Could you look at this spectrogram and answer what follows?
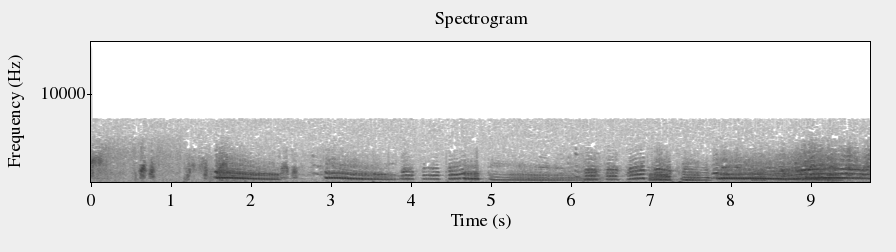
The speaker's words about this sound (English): Come yout! Come yout! Come yout, my pretty kitten! Meow!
